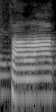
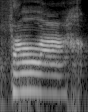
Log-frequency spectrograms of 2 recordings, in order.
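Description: First: The word ends without any R sound. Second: The word ends with an audible R sound. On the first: The speaker calls it wrong. "E não" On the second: The speaker calls it right. "Com R no final"

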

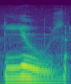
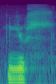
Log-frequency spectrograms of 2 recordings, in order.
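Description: First: The word ends with a buzzing 'z' sound. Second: The word ends with a hissing 's' sound. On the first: It is a verb: to employ something. "If it is a verb" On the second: It is a noun: a purpose or function. "If it is a noun"

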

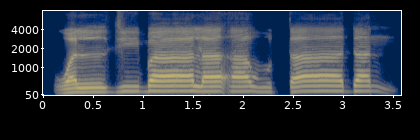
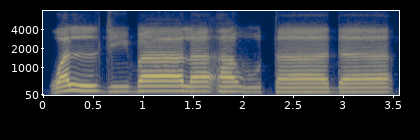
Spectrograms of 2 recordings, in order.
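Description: First: The last word ends with an n sound. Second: The last word ends on a lengthened a vowel. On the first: The speaker calls it wrong. "bukan wal jibala autadan" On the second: The speaker calls it right. "harus diambil dengan cara baca mad iwad tadi, dua harokat"

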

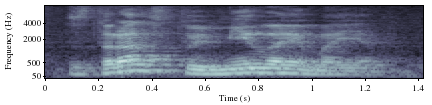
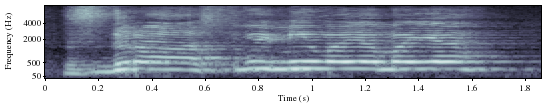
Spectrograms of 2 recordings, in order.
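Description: First: The greeting is said in a warm, friendly tone. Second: The greeting is said in an indignant, reproachful tone. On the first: The speaker is glad to see her. "Положительные слова" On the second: The speaker is angry she let him down. "но я с возмущением всегда говорю"

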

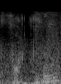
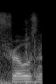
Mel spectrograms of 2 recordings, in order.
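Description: First: The middle consonant is a sharp 'ts' sound. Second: The middle consonant is a soft 'z' sound. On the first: It is a joke version of the name. The speaker calls it wrong. "aber Frotzen ist lustiger" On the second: It is the real name. The speaker calls it right. "das heißt Frozen"

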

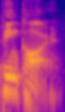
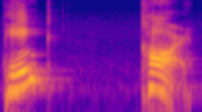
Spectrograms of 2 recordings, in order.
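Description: First: The two words merge into one run of sound. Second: The two words are said fully and separately. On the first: The speaker calls it right. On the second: The speaker calls it wrong.

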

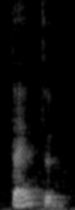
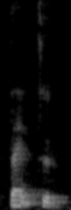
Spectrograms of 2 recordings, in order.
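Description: Both takes have the same delivery.

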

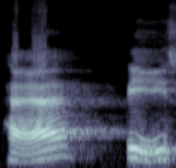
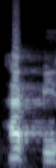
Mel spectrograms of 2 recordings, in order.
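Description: First: The two words are kept apart as two words. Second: The two words run together into one word. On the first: The speaker calls it right. "ਇਹ ਸ਼ਬਦ ਅਲੱਗ-ਅਲੱਗ ਕਰਕੇ ਬੋਲਣਾ" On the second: The speaker calls it wrong. "ਬਹੁਤ ਵੱਡੀ ਗਲਤੀ ... ਹੈਪੀ ਲਫ਼ਜ਼ ਬਣਾ ਦਿੰਦੇ ਆ"

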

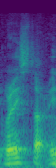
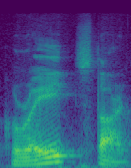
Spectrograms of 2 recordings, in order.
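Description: First: The word great is short and unstressed. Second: The word great is loud, long and emphasized. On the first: The speaker calls it wrong. "짧게 great start 이렇게 하지 마시고" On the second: The speaker calls it right. "이렇게 좀 강조해서 크게 좀 길게 읽어주는 것이 좋습니다"

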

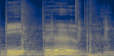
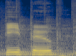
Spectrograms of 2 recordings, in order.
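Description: First: It is said in a sultry voice. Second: It is said in a plain voice.

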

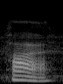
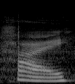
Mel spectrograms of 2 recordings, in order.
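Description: First: The vowel is a flat single 'ah' sound. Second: The vowel glides from 'ah' to 'ee'. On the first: "with an I want to say ah" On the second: "I don't want to say hi"

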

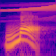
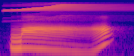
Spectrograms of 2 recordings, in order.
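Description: First: It starts sharply and drops, short. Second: It goes down slowly in a long sound. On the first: "사성은 어, 짧게 첫음을 탁 쳐주는 느낌" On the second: "삼성은 쭉 길게 내려옵니다"

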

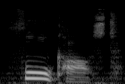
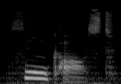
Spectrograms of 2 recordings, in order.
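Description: No difference in how they are said.

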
